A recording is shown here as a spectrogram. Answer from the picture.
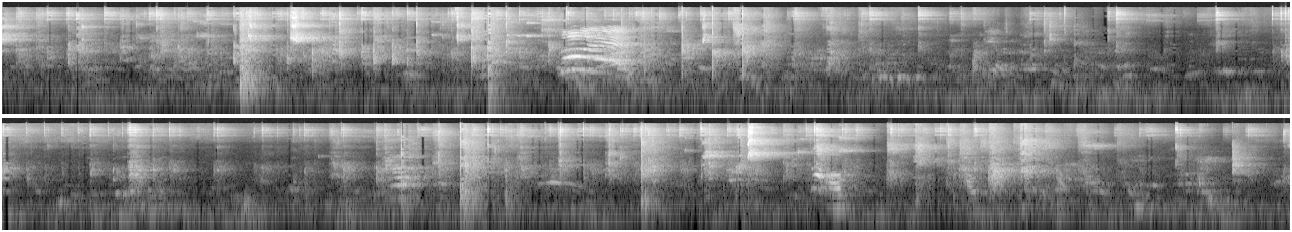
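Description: Table tennis ball clicking sharply off the paddles and the table during rallies, in quick irregular runs of hits with pauses between points. About six seconds in, a brief wavering high-pitched squeal is the loudest sound.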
